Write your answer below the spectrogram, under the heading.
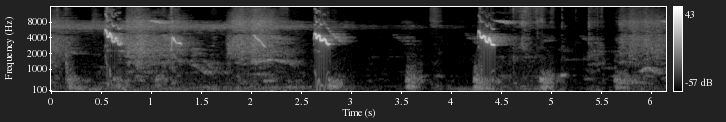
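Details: Lombok lemon-bellied white-eye calling with loud, clear falling chirps about every one and a half seconds, plus fainter thin notes, over hiss and quiet low drips.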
